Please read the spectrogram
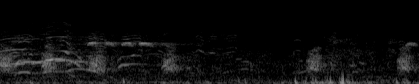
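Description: A dog yapping in short high yelps, then a referee's whistle blown once, a steady shrill tone lasting about a second.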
